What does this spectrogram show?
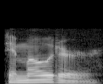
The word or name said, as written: emoter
